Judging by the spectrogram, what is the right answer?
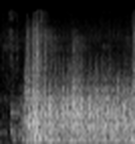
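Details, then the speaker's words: Two-tub washing machine with weak spin: the motor keeps turning but the pulsator stops when held, so motor and capacitor are ruled out. Harsh, rough grinding starts as the drive engages and keeps churning; the gearbox teeth are stripped. "dan jika dipegang itu di namanya masih kuat pulsatornya berhenti itu bukanlah dinamo atau kapasitornya yang rusak maka ini bisa dipastikan gearboxnya yang hancur"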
